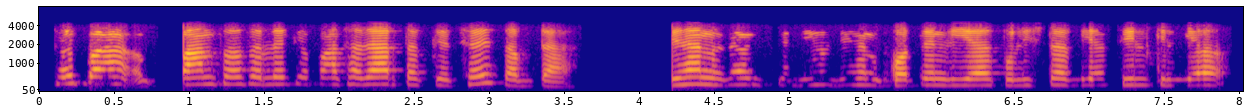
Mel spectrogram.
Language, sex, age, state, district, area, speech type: Maithili, female, 30-45, Bihar, Madhubani, rural, conversation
